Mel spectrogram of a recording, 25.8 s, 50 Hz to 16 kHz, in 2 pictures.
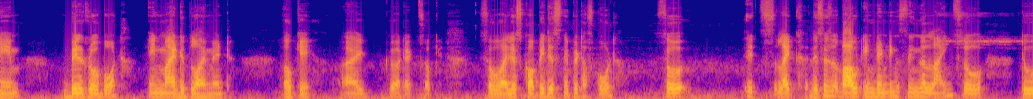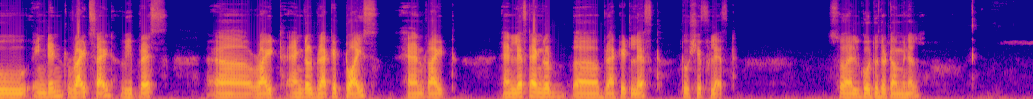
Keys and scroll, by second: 22.9 super+Tab, 24.0 Return, 25.2 super+v.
